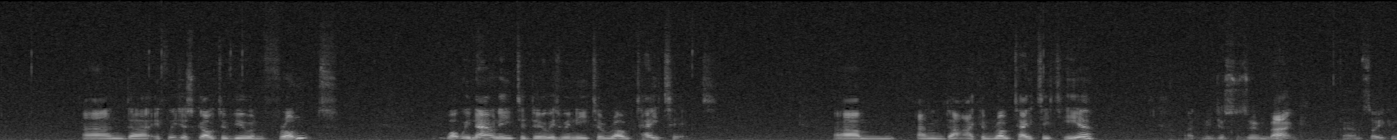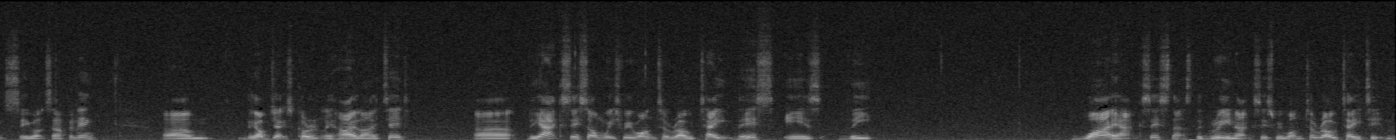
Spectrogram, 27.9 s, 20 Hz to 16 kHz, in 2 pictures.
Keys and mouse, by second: 1.4-3.3 drag, 6.8-8.6 drag, 11.9-14.9 middle drag, 19.6-21.5 drag, 23.3-25.2 middle drag.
